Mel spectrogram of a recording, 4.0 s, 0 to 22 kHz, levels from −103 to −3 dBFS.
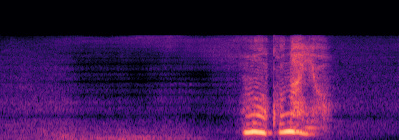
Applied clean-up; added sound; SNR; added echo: neural mask model Resemble Enhance denoiser.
